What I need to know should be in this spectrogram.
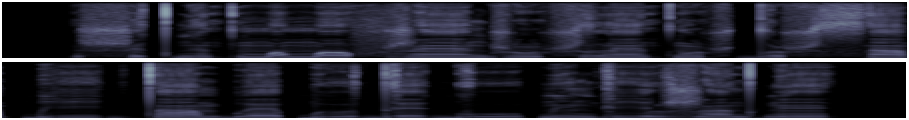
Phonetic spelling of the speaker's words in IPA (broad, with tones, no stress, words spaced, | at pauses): ʂe˩tɡɛ̃˩˥tmʌ˥mʌː˥f ʐɛ̃ː˥˧ɡʐũ˩ʂ lɛ̃˥˧tɾũ˧˥˧ʂ do˥˧ʂsã˥˧ɓiː˧˥˧ɡtã˧˥˧ bɛ˩ɓɯ˩˥ de˥ɡuː˩˥ ɓĩ˥ɡɾiː˥˧l ʐã˩dɠẽ˥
